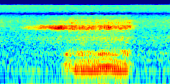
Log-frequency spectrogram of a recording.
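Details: Female English Mastiff dog snoring while asleep: one long, loud, low rattling snore with a hissy edge.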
